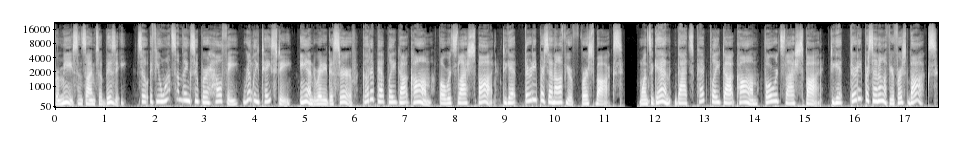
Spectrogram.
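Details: Adult woman speaking; normal voice.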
